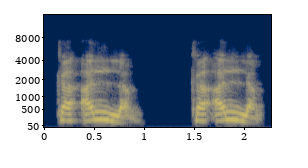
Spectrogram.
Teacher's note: نون چلا گیا لام میں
